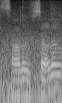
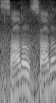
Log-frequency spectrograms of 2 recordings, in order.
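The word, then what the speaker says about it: Sotto Sotto: It's been ages since you last night at Soto Soto. How do you say that? Soto Soto or Soto Soto? S-O-T-T-O, but it's Italian.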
